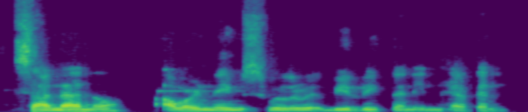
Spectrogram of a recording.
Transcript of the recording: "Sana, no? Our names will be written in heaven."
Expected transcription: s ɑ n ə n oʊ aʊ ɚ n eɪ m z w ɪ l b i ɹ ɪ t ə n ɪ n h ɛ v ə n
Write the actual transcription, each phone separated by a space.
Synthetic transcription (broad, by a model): s ɑ n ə n oʊ aʊ ɚ n eɪ m s w ɪ l b i ɹ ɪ t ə n ɪ n h ɛ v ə n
